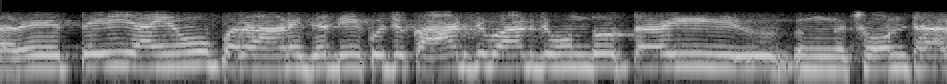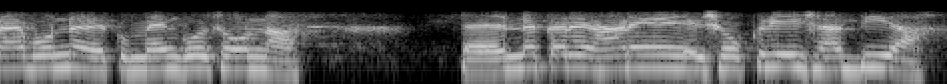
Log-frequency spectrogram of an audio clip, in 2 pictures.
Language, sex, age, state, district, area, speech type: Sindhi, female, 60+, Gujarat, Surat, urban, conversation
